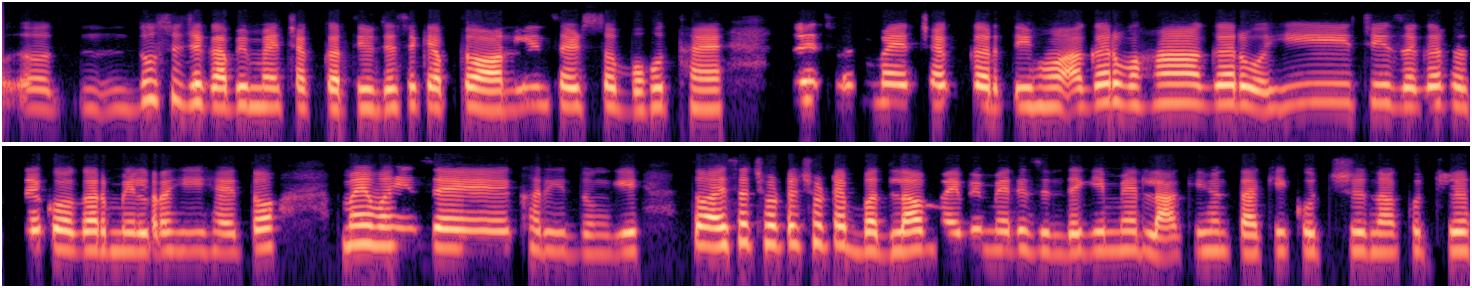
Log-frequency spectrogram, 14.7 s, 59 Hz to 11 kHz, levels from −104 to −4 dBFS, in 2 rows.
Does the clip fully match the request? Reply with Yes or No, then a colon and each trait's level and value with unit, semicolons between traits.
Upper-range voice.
Yes: high, 225 Hz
